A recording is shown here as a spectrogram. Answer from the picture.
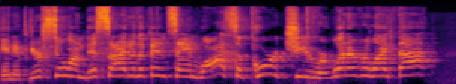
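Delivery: Texan accent slipping through. Making a point to listeners about both sides of the fence: Texas accent slipping out. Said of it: "my Texas accent came out for a second".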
